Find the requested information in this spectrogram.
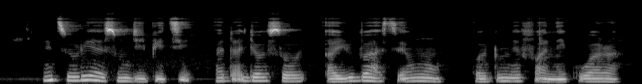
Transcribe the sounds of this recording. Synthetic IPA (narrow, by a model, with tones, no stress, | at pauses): nĩ˦to˧ɾi˦ɛ˦˨sũ˨˦d͡ʒi˧˨pi˨ti˨ | a˧da̰˦d͡ʒɔ˦sɔ˧ | a˨ju˨˦ba˦˨sɛ̰˨˦w̃ɔ̃˦˨ | ɔ˧dũ˦mɛ̃˦fa˦˨nĩ˨˦ku˦wa˦ɾa˦˨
